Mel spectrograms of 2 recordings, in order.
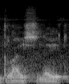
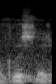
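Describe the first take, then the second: First: Glycinate with first syllable like "glice"; long-i pronunciation. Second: Glycinate with first syllable like "gliss"; short-i pronunciation. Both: Shown as a demonstration. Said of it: "however you want to pronounce it".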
